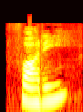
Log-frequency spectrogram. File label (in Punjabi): "fouri", Punjabi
